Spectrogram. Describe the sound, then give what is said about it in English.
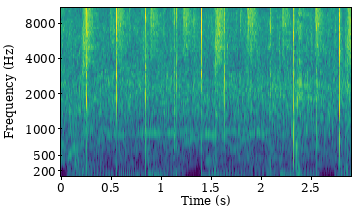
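Steady applause for a guest DJ on Pulse 95 Radio's Catch a Vibe show, with sharper claps popping out every fraction of a second over a low, sustained musical hum underneath. “Uh, we got to make some noise for DJ”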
